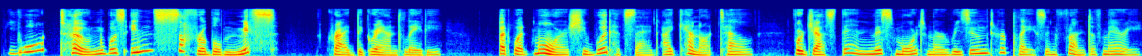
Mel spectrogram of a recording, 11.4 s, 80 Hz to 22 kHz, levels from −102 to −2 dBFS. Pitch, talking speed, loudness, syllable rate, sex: 220 Hz, 170 wpm, -19 LUFS, 4.5 syllables/s, female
